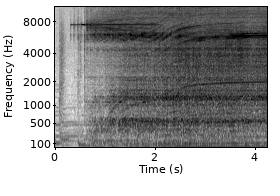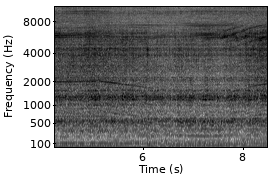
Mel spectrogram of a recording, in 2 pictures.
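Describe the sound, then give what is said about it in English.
A car alternator runs as a brushless motor, driven from a servo tester with voltage on its field. It spins up in the first second into a loud, steady whirring hum with a thin high whine above it. “Here you can see I'm controlling the brushless motor with a servo tester. If I hook up the alternator in place of the brushless motor and apply a voltage to the field, you can see it operates the same way.”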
